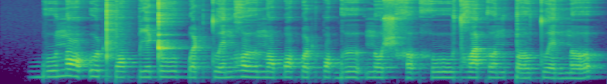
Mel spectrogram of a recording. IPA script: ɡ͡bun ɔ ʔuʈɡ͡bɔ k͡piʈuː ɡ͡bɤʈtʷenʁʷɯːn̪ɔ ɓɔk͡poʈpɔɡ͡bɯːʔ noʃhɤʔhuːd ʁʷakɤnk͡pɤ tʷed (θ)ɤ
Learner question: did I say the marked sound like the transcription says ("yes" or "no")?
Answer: no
